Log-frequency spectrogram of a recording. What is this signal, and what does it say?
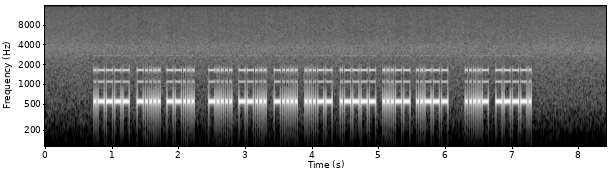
Morse code, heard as a keyed tone, hand-sent with a paddle, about 38 wpm, 550 Hz. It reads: 167 6763132 49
